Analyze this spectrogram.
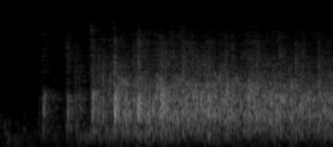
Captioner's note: audience applauding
